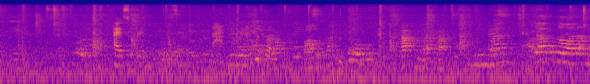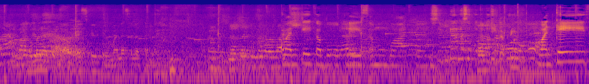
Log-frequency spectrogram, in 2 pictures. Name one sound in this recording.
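A young woman talks close by with animation, off and on.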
